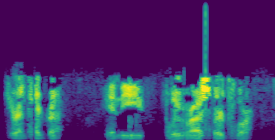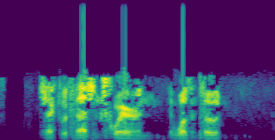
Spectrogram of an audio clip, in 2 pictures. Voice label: PD Dispatch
